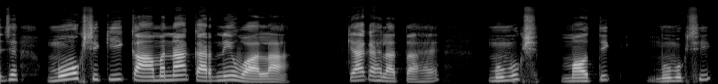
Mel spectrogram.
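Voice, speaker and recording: An animated teacher whose pitch rises and falls a great deal while walking students through practice questions. They read each option aloud as a question and keep checking in with a quick "okay." The sound is close and dry, with no room around it. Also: no room sound. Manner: repeats key answers slowly for drilling. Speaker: Hindi teacher for exam preparation. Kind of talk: exam-prep lesson solving practice questions.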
